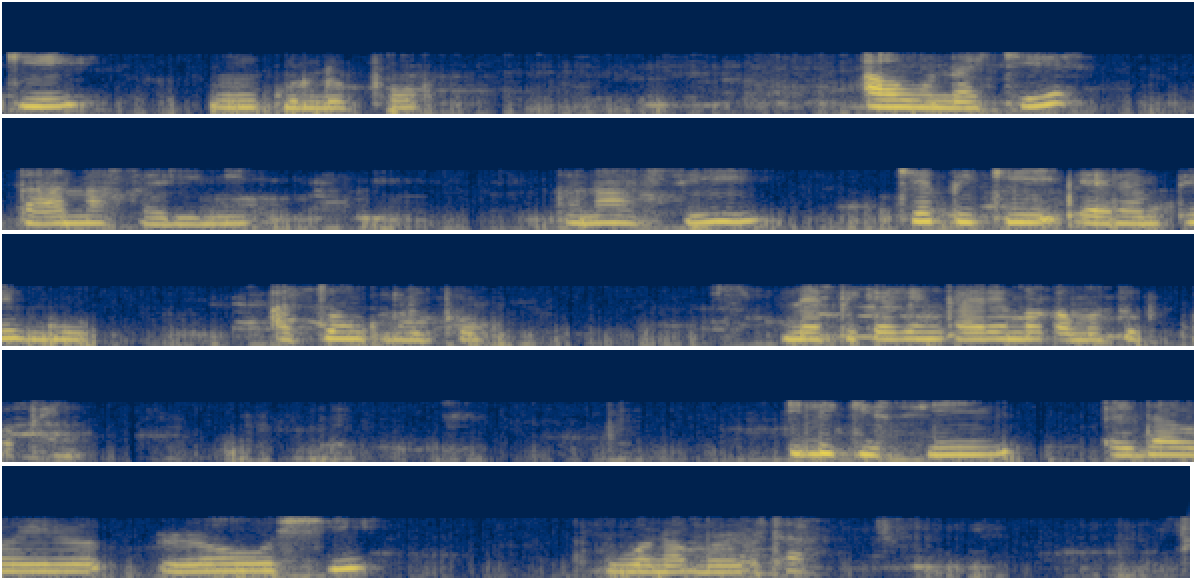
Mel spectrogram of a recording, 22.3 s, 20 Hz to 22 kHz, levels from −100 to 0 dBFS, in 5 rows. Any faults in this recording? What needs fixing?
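The iLBC codec shapes the whole recording. Nothing passes above 4 kHz, and the speech has a plainly audible rough, synthetic edge, consistent with 15.2 kbps coding in 20 ms frames. A spectrogram shows an empty band above 4 kHz and blurred harmonics. A wideband codec such as Opus would prevent this where bandwidth allows.

Lost iLBC frames cause gaps at 5.44–5.48 s, 11.66–11.73 s and 20.66–20.74 s. The first gap lasts 20 ms, consistent with one lost frame. The other two last 60 ms each, consistent with three lost frames. In each gap the decoder repeats the last pitch cycle mixed with noise, so a brief buzzy, held vowel replaces the speech. The waveform shows repeated pitch cycles mixed with noise, and the spectrogram shows flat, frozen harmonic bands, with clean recovery immediately after. Forward error correction or a larger jitter buffer on the network path would reduce these losses.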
